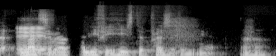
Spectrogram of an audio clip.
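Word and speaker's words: Nasser Al-Khelaifi: I honestly can't pronounce his freaking name. Nasser El Khalifi.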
